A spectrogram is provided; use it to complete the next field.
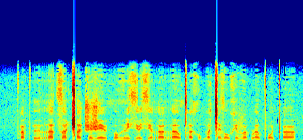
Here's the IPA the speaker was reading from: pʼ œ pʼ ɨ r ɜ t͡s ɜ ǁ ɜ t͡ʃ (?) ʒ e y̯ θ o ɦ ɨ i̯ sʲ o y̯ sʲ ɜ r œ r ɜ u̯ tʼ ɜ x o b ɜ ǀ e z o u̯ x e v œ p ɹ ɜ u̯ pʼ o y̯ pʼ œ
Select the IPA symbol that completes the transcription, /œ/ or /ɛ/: ɛ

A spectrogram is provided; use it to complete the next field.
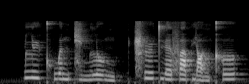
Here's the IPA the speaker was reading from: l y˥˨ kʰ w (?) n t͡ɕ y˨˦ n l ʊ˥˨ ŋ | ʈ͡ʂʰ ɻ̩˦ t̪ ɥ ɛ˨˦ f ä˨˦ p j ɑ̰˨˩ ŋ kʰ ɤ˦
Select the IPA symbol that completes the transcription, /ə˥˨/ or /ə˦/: ə˥˨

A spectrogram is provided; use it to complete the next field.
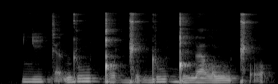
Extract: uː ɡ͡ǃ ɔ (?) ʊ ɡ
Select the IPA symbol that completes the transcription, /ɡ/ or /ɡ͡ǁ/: ɡ͡ǁ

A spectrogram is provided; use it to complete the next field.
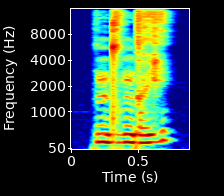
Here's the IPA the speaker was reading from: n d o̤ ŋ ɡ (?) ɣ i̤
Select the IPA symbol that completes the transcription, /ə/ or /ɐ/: ɐ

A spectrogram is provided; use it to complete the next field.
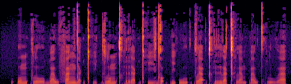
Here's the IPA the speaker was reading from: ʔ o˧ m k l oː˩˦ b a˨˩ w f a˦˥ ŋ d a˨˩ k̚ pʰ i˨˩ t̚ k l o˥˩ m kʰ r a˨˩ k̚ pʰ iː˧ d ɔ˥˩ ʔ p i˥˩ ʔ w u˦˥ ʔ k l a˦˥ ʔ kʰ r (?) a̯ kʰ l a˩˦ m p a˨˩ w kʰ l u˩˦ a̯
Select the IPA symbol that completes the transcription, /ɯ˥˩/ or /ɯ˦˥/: ɯ˥˩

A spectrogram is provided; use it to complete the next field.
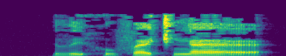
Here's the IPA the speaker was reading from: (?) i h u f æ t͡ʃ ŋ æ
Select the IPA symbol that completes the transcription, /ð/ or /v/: ð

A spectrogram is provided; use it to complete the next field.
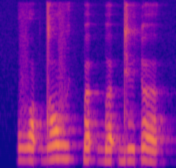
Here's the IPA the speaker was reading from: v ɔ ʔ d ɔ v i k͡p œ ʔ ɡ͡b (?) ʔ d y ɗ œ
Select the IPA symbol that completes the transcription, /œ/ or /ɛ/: œ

